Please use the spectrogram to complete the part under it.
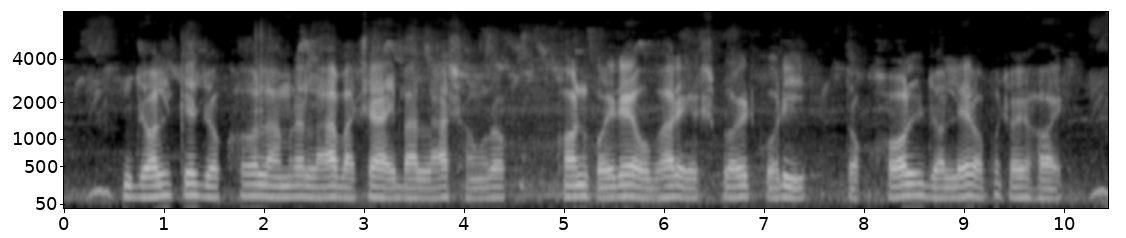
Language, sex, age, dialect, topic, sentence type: Bengali, male, 25-30, Jharkhandi, agriculture, statement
